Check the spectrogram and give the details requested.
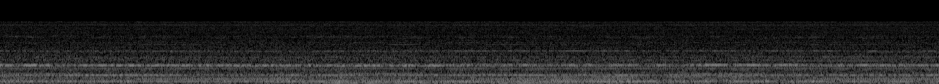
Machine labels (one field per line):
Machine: slide rail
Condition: normal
